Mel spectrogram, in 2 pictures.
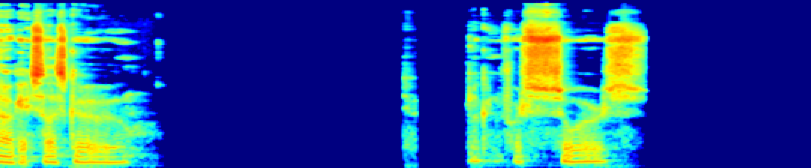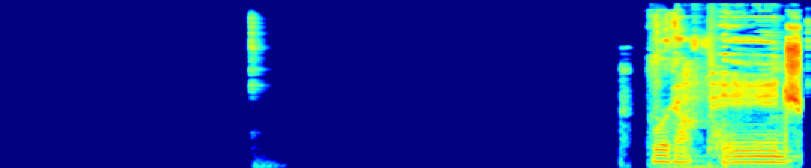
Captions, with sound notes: Okay, so let's go. (Blank Audio) Looking for source. (Blank Audio) Workout page.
